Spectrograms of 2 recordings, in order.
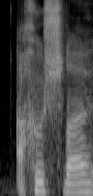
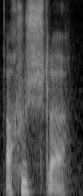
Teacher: there's a slender vowel, and so the S becomes a sh sound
